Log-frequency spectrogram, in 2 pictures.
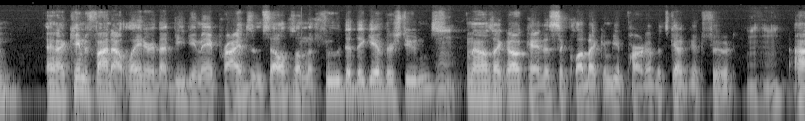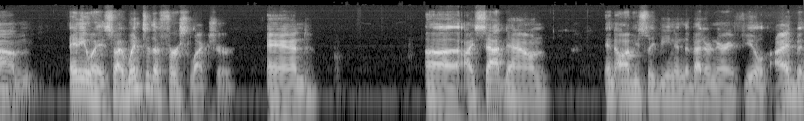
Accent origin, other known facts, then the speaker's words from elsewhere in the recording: Arizona, United States; I'm from Arizona, born and raised in the heat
